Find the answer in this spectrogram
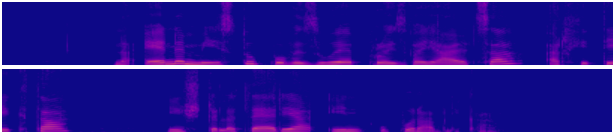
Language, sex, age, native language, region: Slovenian, female, 50-59, Slovenian, Central Slovenia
